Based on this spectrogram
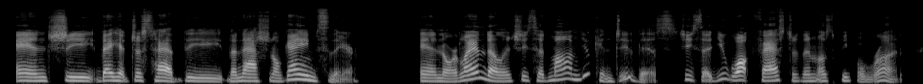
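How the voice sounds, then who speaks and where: A woman speaks in an unremarkable speaking voice. The recording is very clean, with a silent background. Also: fairly low pitch for a woman, lively intonation, moderate pace. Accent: American. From US, Washington DC. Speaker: senior track athlete. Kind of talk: interview.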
